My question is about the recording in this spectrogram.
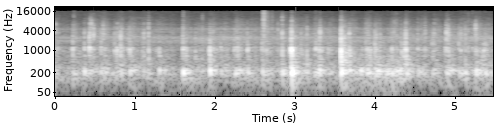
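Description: Clear plastic spoon stirring sticky glue-and-shaving-cream slime in a plastic tub: irregular clicks, taps and soft squelches, several a second.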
